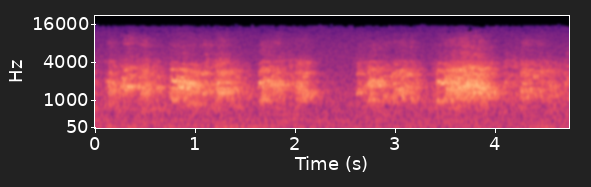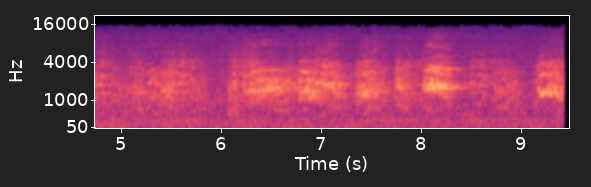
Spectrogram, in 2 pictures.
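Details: A young rescued flamingo chick, abandoned when drought dried its dam and now in rehabilitation, gives rapid, nasal, squeaky begging calls in quick bursts while being syringe-fed formula, over a low, steady background rumble.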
